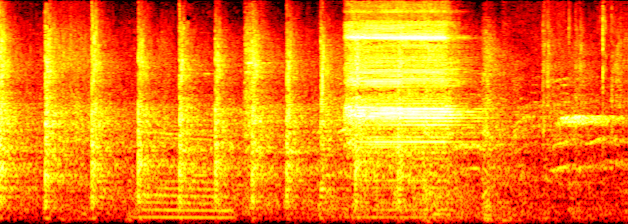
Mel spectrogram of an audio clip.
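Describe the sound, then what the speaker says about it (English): A ringette game's shot clock buzzer sounds a sustained electronic tone for about a second amid arena noise, with sharp stick and puck clacks and crowd voices around it. "Shot clock expires, buzzer goes off."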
